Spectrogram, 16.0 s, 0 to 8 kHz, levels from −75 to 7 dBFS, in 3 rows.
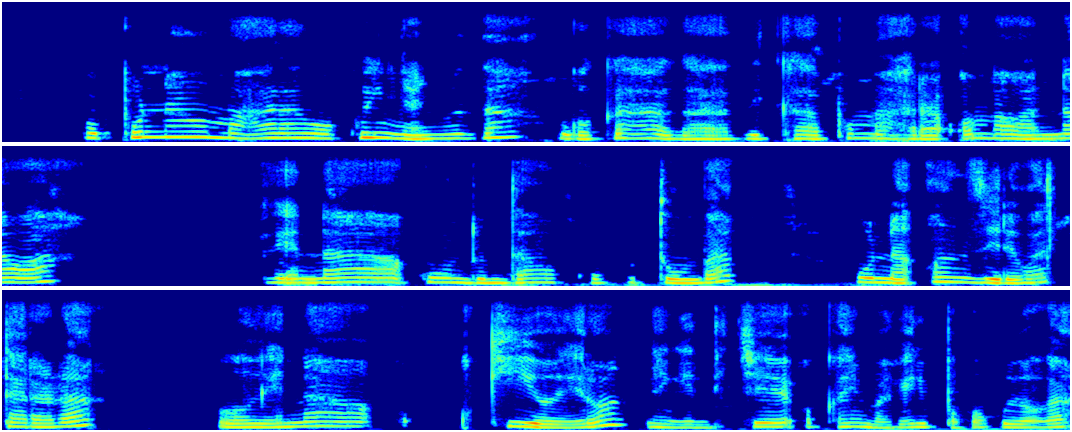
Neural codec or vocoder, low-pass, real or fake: none; 7.2 kHz; real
